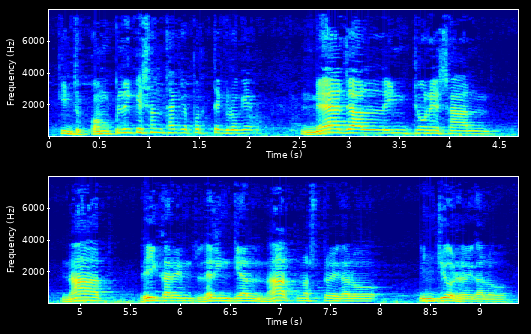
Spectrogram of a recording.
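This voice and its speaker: Man, middle-aged, emphatic lecturer, raised pitch, faint background noise. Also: poor audio. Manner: emphatic, rising to high forceful stresses, mixing in English terms. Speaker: homeopathy lecturer. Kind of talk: lecture with anecdotes.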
